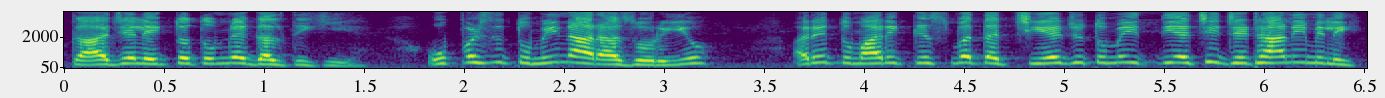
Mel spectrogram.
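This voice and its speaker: A woman's voice: sits high, fairly quick, no room sound, voice pushed up, lightly acted. A woman voicing a sensible, exasperated husband and younger brother-in-law, reasoning and reproachful, in a story.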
